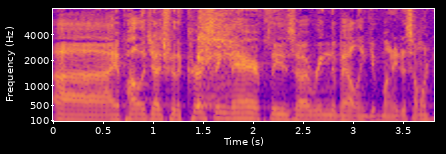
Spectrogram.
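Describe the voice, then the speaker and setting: This man's mid-range voice comes through with clear noise in the background. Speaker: storyteller. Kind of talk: podcast interview answer.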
